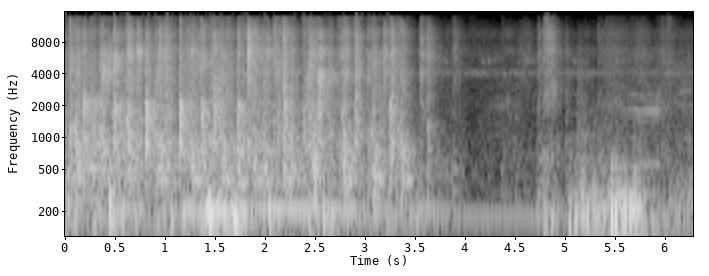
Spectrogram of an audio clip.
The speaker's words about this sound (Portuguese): E as palmas do nome do Senhor Jesus.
